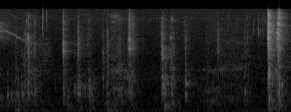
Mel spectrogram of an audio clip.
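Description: Fingers tap out a command on a computer keyboard in quick irregular bursts of clicks, fairly quiet and close, ending with a sharper keystroke like a press of the enter key.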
